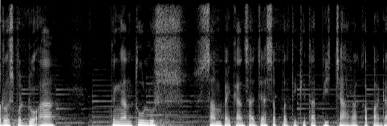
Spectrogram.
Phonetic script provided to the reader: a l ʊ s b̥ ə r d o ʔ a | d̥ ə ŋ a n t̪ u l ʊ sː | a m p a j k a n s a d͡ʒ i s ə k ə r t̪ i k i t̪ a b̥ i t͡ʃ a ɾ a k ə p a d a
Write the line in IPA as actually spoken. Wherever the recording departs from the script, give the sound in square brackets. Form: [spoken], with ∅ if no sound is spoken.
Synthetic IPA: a [ɾ] ʊ s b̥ ə r d o ʔ a | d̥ ə ŋ a n t̪ u l ʊ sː | a m p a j k a n s a d͡ʒ [a] s ə [p] ə r t̪ i k i t̪ a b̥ i t͡ʃ a ɾ a k ə p a d a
